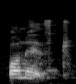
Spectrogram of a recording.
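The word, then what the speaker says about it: honest: ऑनेस्ट, आवर, अब आप देखेंगे एच को यहाँ अगेन हमने साइलेंट रखा है तो आवर, वाइल, वाइट।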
